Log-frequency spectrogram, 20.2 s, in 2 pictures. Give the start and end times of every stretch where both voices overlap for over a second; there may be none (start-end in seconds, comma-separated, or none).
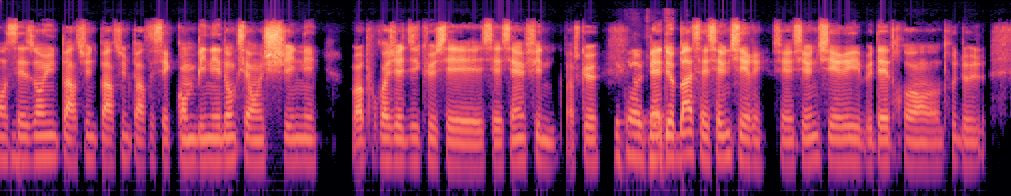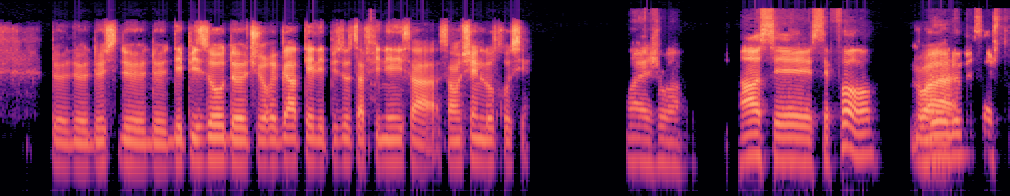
none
